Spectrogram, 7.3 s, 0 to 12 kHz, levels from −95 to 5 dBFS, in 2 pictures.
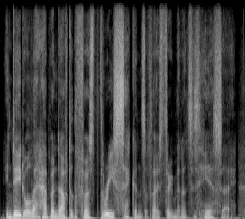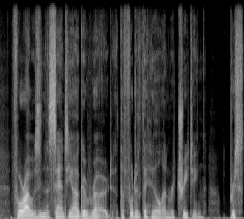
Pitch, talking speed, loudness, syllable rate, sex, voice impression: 140 Hz, 255 wpm, -22 LUFS, 7.0 syllables/s, male, masculine, adult-like, weak, slightly dark, muffled, halting, slightly cool, sincere, calm, slightly friendly, slightly reassuring, unique, slightly wild, kind, slightly modest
